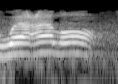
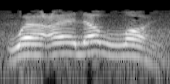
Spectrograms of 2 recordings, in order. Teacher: وعلى خطأ، وعلى الله، وعلى الله. تقرأ اللام مستفالة ثم الله · Shown in: second take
